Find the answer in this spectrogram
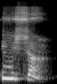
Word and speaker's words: Esan: The Esan people, they are just like that Esan now. Isha. If the British want to pronounce Esan, they will say Isha.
